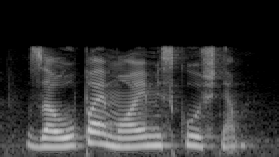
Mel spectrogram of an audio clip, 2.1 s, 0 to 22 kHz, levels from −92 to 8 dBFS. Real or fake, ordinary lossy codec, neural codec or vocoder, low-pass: real; none; none; 7.2 kHz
